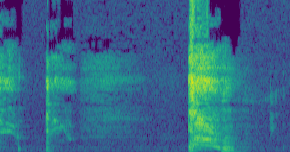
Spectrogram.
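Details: Adult harsh, throaty cough attributed to allergy or smoking: three coughs, the last loudest and longest, consistent with an irritated smoker's or allergy cough.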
